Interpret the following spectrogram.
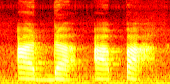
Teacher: bunyi A terdengar kuat dan terbuka sepenuhnya. Ada apa ya kan lebih terdengar kuat dan terbuka ee mulutnya itu lebih terbuka. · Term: vokal rendah bawah tengah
